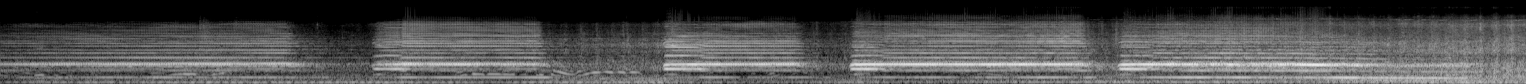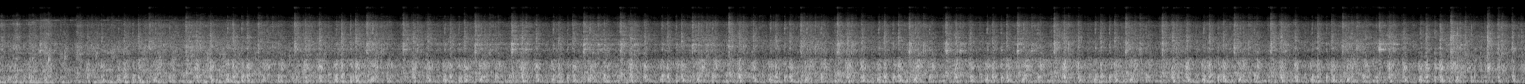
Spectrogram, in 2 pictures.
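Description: WDM3D diesel locomotive of the Tebhaga Express sounding its horn in five blasts as it approaches and passes. The last blast is the longest and drops in pitch as the locomotive goes by. Then its ICF coaches roll through the station with a steady rumble and clickety-clack of wheels over rail joints, running through without stopping.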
